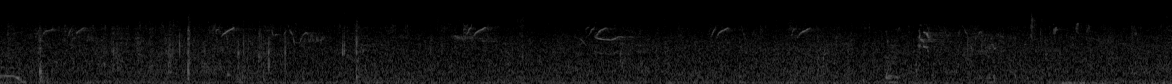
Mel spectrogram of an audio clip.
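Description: Small birds giving short, rising chirps every second or so over a steady background hiss.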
